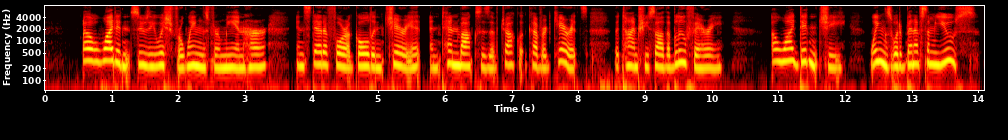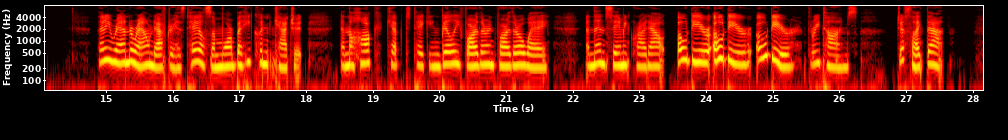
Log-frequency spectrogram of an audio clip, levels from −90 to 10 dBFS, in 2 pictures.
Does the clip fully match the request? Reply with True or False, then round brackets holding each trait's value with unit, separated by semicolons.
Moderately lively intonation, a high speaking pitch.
True (3.5 semitones; 250 Hz)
